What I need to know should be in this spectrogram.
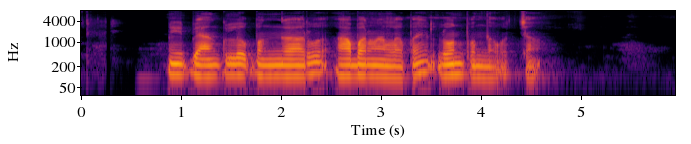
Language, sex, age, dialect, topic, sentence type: Telugu, male, 25-30, Telangana, banking, question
